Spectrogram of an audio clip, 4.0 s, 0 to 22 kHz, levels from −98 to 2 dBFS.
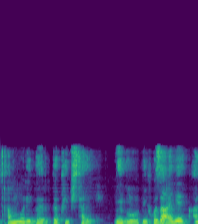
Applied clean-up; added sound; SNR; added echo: neural mask model DeepFilterNet 3.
